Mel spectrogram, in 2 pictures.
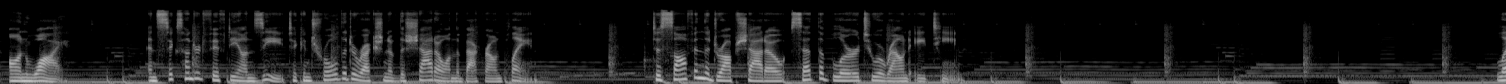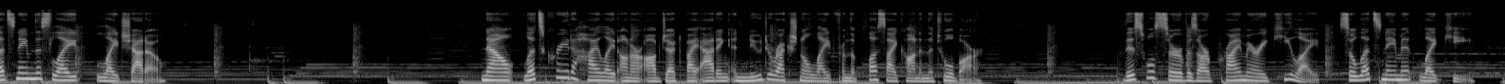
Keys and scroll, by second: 10.9 Return, 16.9 Return, 19.6 Return, 29.9 Return.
